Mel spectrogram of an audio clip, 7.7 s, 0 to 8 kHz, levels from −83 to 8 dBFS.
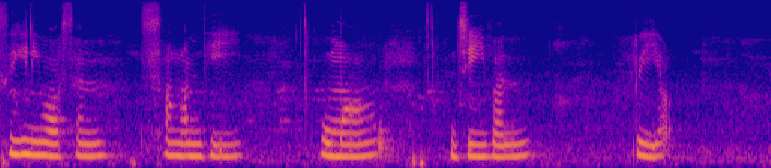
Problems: none marked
